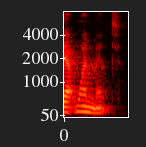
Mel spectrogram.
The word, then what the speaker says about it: atonement: I always say at-one-ment. I know it's pronounced atonement, but at-one-ment just sounds more true to me.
